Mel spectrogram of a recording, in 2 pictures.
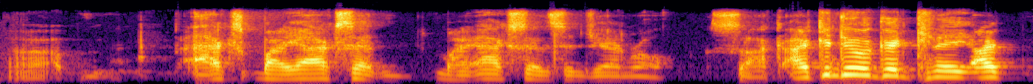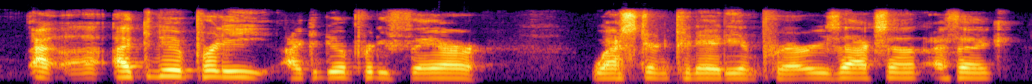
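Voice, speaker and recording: A poker streamer talks casually to the live chat at a mid-range pitch, rambling and restarting sentences as thoughts come. The stream audio sounds dull and lo-fi, with the top end muffled. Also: lively intonation, moderate pace, a bit bright. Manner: rambling, with many fillers and restarts, chatting to viewers.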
